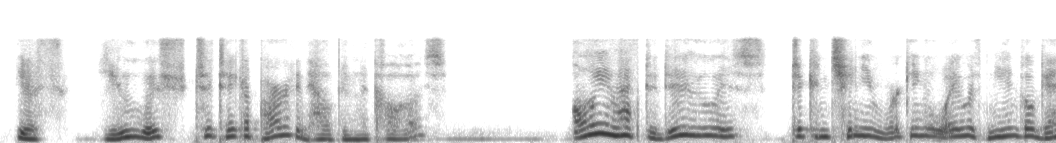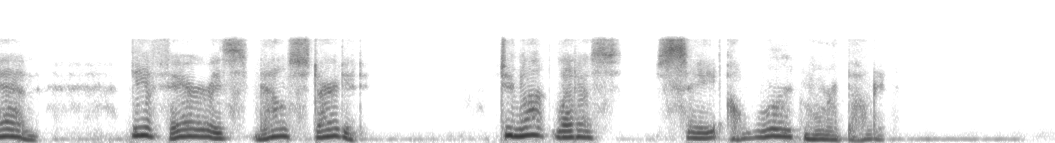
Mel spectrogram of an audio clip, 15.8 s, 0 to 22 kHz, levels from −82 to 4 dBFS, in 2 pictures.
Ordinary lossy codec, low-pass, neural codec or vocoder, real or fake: Opus, 32 kbps; 7.2 kHz; codec, 16 kHz, 2 kbps, FreqCodec, smaller model; fake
